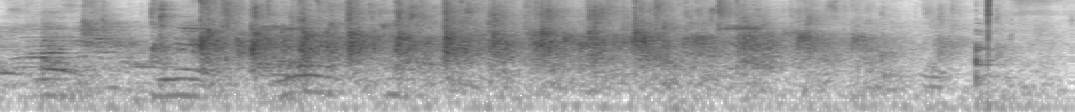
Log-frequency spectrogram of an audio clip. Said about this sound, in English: Oh, some of y'all are just clapping because I'm done with that point.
